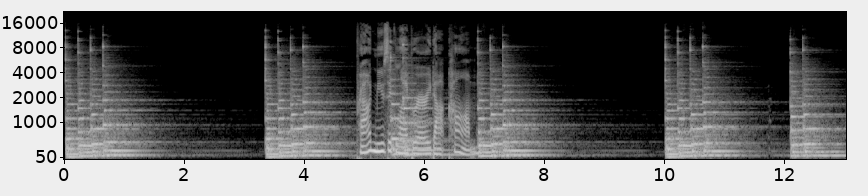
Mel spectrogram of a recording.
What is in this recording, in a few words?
Punctuated, Dynamic, Offbeat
